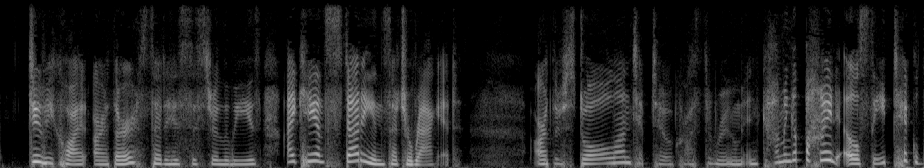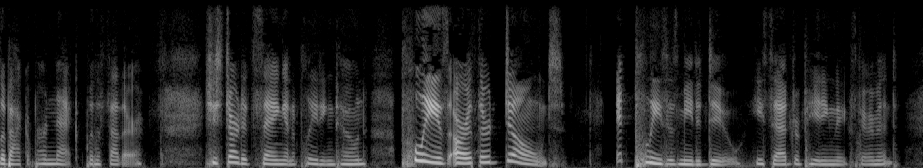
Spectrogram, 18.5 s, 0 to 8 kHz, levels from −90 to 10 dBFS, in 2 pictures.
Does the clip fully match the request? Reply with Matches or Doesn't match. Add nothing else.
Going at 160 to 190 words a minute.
Matches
